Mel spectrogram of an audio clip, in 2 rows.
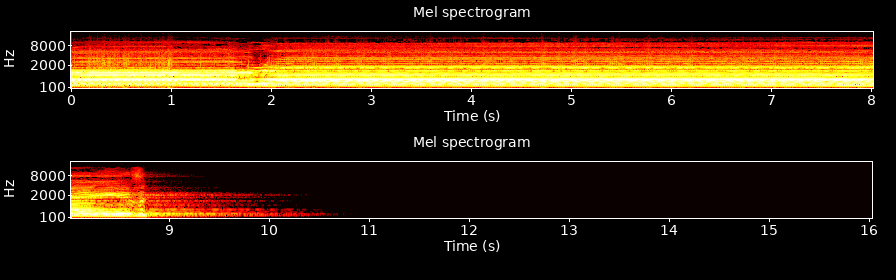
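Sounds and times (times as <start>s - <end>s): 
national anthem arrangement without bass: 0.0s - 10.2s.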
